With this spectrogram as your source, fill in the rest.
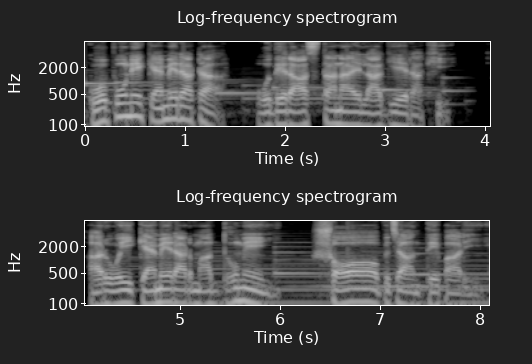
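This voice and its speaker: An actor voicing a wise, kindly male village head in a cartoon, speaking in a steady, reassuring, fatherly way. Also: fairly low pitch. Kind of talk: cartoon voice acting.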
